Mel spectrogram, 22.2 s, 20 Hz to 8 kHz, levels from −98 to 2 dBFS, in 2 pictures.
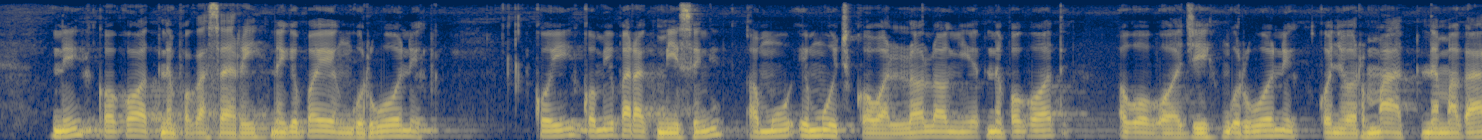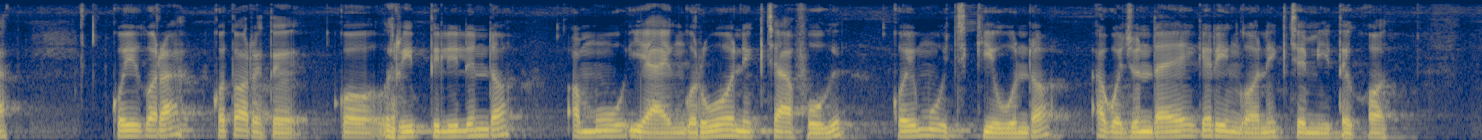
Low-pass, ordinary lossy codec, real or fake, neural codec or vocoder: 7.2 kHz; none; real; none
